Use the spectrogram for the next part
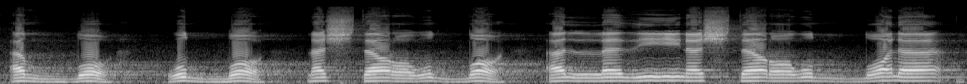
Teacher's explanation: Dia memanjang huruf dhadnya.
